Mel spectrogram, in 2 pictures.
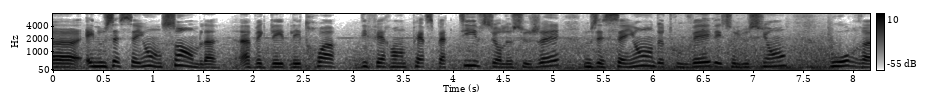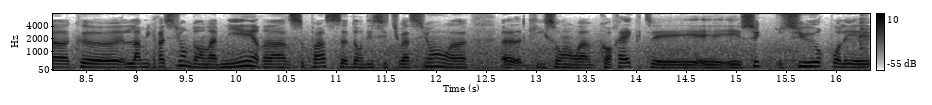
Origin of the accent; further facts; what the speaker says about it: United Kingdom; French is a second language; now in Belgium; anglaise aussi, mais aussi j'habite en Belgique.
